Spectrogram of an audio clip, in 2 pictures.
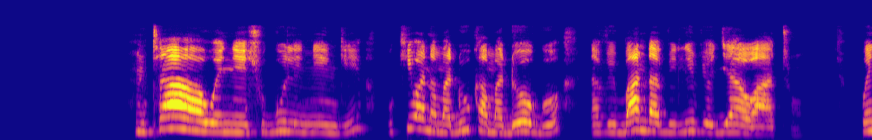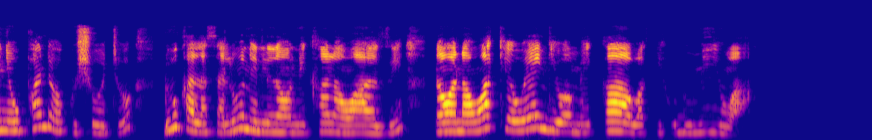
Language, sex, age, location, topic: Swahili, female, 18-24, Nairobi, finance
